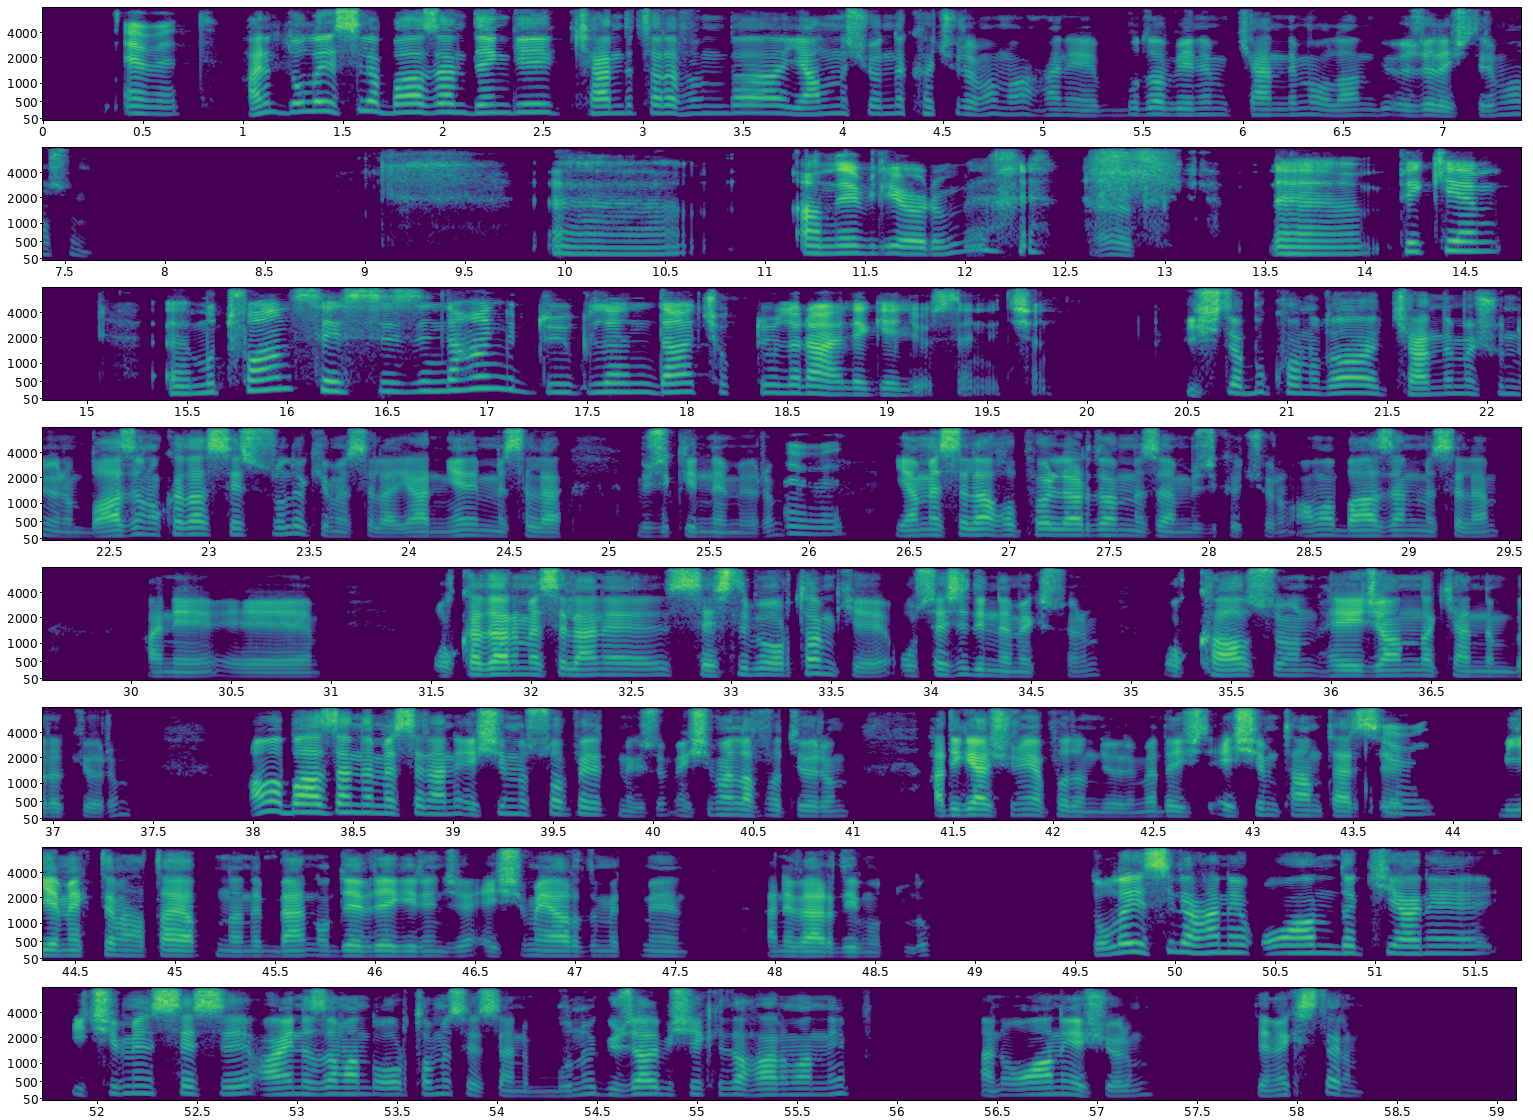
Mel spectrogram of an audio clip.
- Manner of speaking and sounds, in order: other background noise; chuckle; other noise; unintelligible speech
- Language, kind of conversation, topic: Turkish, podcast, Basit bir yemek hazırlamak seni nasıl mutlu eder?
- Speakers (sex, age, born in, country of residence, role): female, 25-29, Turkey, France, host; male, 35-39, Turkey, Estonia, guest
